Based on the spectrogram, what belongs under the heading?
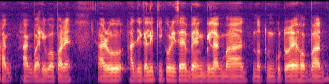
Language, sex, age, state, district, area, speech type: Assamese, male, 30-45, Assam, Biswanath, rural, spontaneous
